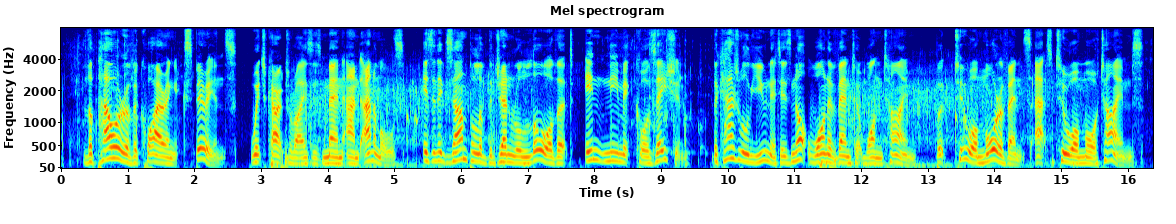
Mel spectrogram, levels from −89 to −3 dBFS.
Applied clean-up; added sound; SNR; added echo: none; Sink (filling or washing) / Gurgling; 20 dB; none.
